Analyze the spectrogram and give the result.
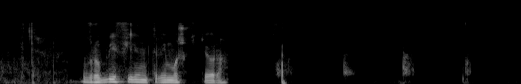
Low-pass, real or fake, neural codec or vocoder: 7.2 kHz; fake; codec, 16 kHz, 4 kbps, X-Codec, WavLM features, trained on Multilingual LibriSpeech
